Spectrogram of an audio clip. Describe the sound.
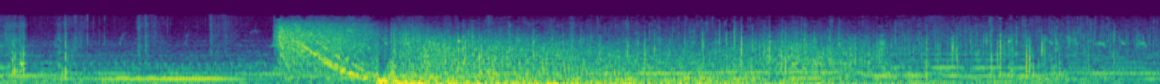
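A phaser blast boring through calvinite rock in an underground tunnel in a Star Trek audio drama: a sweeping tone drops sharply in pitch, then a loud sustained roar of crumbling rock with rattling debris continues to the end.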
